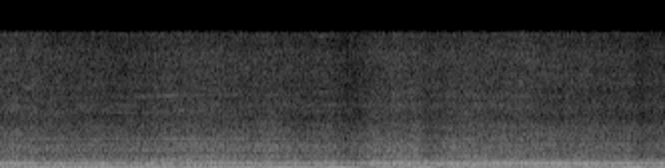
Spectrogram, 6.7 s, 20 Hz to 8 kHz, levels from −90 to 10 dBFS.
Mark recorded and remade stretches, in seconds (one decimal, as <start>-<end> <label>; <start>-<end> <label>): 0.0-4.2 recorded; 4.2-5.0 remade; 5.0-6.7 recorded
